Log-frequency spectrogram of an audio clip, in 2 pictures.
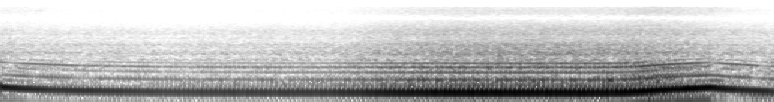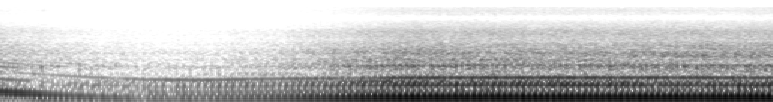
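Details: Troy-Bilt mower with Honda engine, after carburetor cleaning and draining water-contaminated fuel (fresh gas), previously would not start: runs fast and steady, drops and settles back smoothly with even firing; healthy, though high RPM noted as needing adjustment.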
